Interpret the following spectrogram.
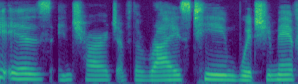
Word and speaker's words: RIS4E: in charge of the rise team which you may have heard pronounced as the rise 4E team um but the four is actually silent um so there's a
